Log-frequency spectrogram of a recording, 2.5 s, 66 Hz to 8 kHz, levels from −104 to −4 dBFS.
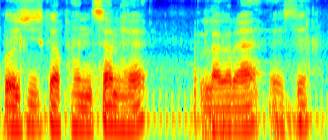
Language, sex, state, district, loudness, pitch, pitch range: Hindi, male, Jharkhand, Deoghar, -20 LUFS, 105 Hz, 105-120 Hz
